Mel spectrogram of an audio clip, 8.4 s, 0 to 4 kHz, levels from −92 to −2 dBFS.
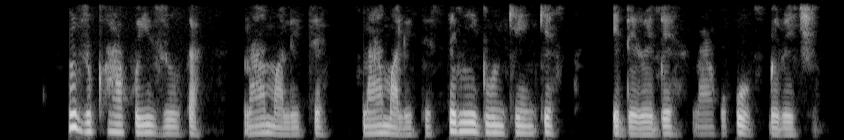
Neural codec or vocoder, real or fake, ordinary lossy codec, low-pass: none; real; none; 3.6 kHz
